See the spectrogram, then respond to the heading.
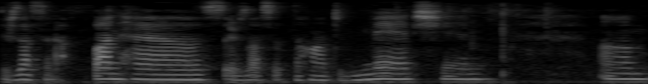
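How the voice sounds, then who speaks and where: A soft-spoken woman with a very deep, low pitch, vocal fry and very wide pitch swings. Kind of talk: soft-spoken ASMR show and tell. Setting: webcam recording.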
